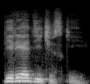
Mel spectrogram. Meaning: periodic
- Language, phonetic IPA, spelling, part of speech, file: Russian, [pʲɪrʲɪɐˈdʲit͡ɕɪskʲɪj], периодический, adjective, Ru-периодический.ogg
